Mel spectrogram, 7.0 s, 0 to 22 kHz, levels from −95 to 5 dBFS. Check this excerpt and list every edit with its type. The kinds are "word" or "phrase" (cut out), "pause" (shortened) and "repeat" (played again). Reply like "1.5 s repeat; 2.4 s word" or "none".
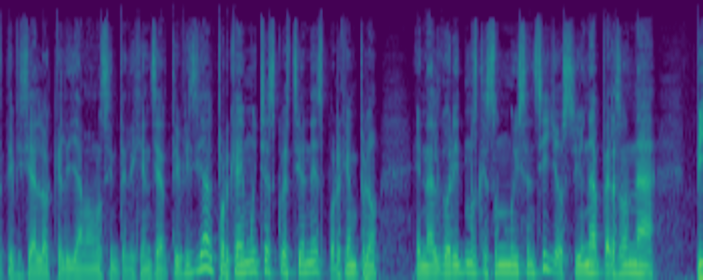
none

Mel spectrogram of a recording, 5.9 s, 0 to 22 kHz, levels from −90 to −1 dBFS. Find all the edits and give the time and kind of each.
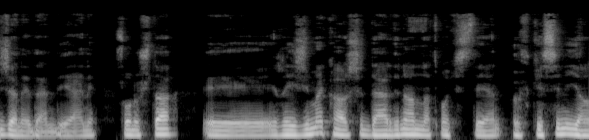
none

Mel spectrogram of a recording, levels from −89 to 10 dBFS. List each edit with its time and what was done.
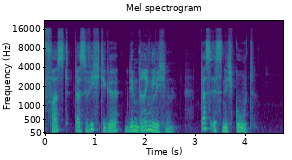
1.5 s pause; 2.8 s pause

